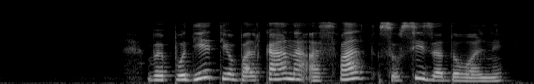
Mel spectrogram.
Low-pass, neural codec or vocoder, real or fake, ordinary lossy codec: 7.2 kHz; none; real; none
